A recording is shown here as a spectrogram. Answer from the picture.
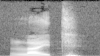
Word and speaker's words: light: 발음이 그러니까 light 할 때는 그냥 다른 거 구분하지 마시고 혀를 천장에 딱 붙였다 띄면 light고 천장에 절대 붙지 않게 말아서 right 이렇게 하면은 천장에 말지 않아도 earth 천장에 혀가 안 닿도록 노력하면은 r이고 닿으면 l이에요.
